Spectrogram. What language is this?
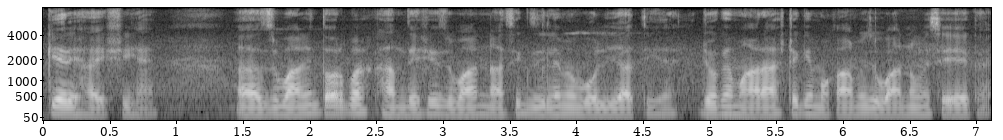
Urdu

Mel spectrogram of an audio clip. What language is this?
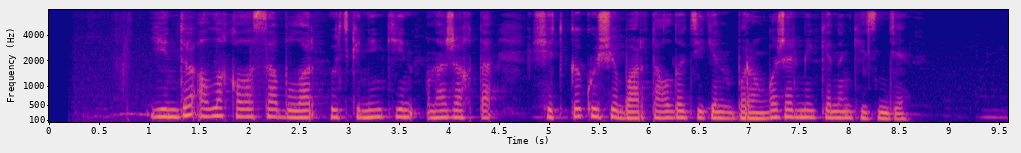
Kazakh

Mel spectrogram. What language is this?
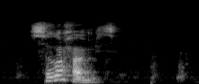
Kabyle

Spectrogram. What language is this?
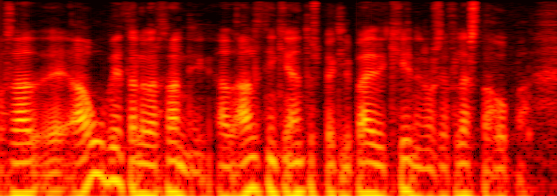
Icelandic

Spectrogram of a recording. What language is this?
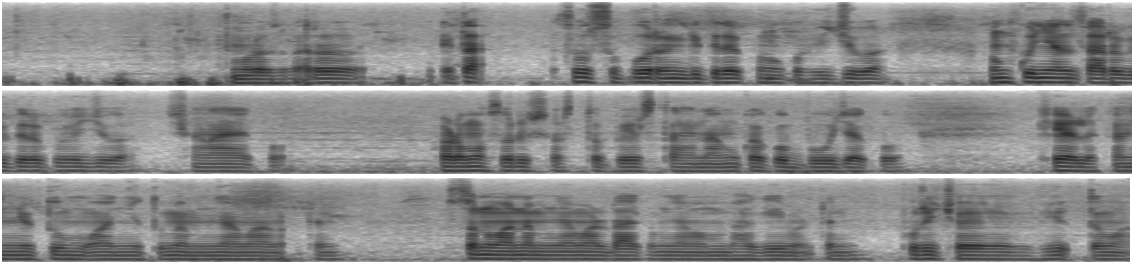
Santali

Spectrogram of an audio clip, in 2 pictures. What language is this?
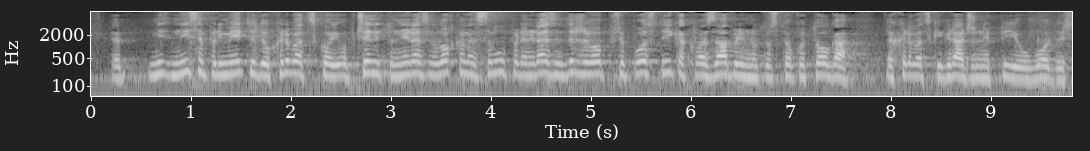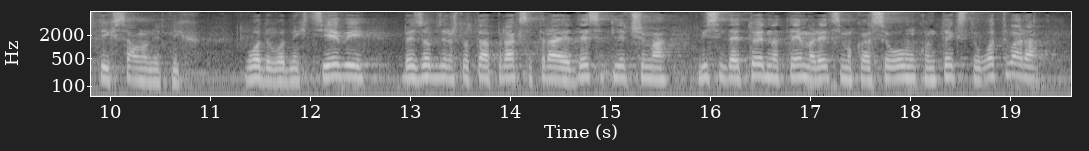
Croatian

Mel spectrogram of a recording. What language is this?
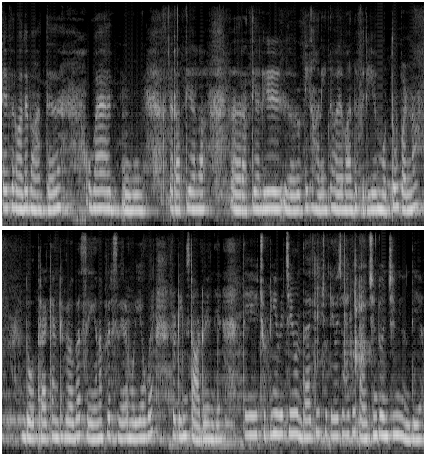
Dogri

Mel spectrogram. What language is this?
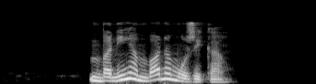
Catalan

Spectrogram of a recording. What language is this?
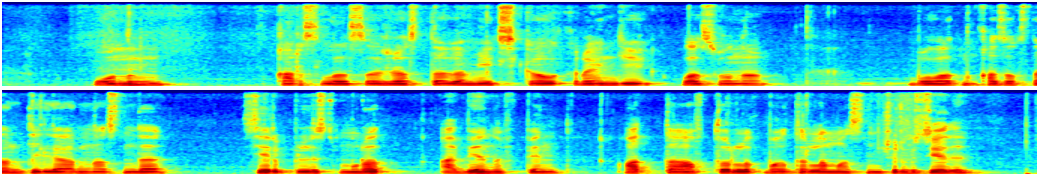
Kazakh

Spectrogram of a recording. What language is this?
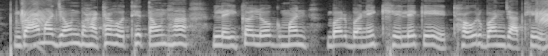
Chhattisgarhi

